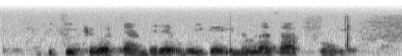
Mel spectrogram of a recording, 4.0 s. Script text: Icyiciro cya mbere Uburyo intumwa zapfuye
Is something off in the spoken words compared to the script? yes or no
no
